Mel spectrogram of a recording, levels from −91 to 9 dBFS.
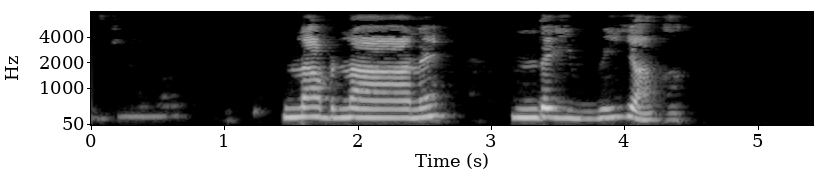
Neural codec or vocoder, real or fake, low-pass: none; real; 7.2 kHz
